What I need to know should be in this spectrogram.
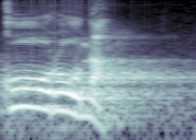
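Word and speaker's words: كورونا: kwau row nah Hai korona bacanya tuh kuruna akhir-akhir ini bukan Tibet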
